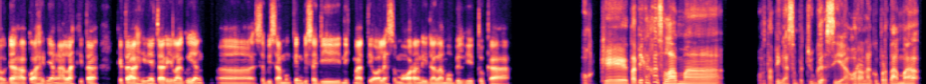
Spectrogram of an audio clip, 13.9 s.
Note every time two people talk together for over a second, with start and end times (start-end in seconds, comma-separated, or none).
none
